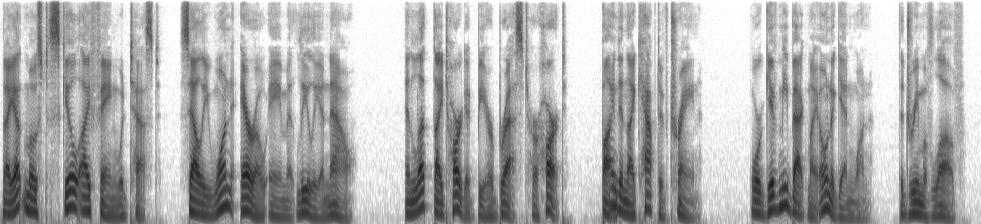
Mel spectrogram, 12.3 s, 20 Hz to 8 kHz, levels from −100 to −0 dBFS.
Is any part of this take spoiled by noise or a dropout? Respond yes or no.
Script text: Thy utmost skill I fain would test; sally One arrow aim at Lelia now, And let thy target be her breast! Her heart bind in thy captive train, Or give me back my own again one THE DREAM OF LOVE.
no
